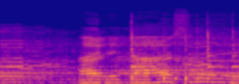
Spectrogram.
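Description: Sikh shabad kirtan: harmonium held tones with tabla strokes, and singing voices coming in about a second in.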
